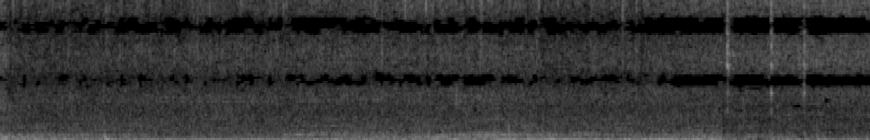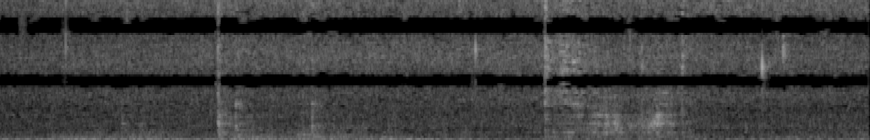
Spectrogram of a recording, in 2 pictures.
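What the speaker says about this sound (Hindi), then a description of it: "पहले हम आलू को फ्राई कर लेंगे" Potatoes frying in a pan for gobhi masala, a dense, continuous crackling sizzle heard up close with occasional stirring touches, steady throughout and without speech.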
